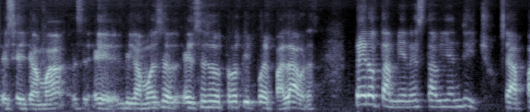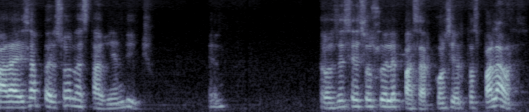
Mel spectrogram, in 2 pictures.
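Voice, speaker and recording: A man leads an online class, his voice sitting a little high for a man. He explains each point patiently and keeps asking whether his students follow. The sound comes through a video call. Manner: patient, checks in with frequent questions. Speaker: teacher.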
